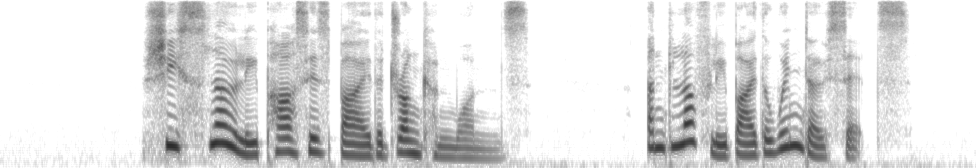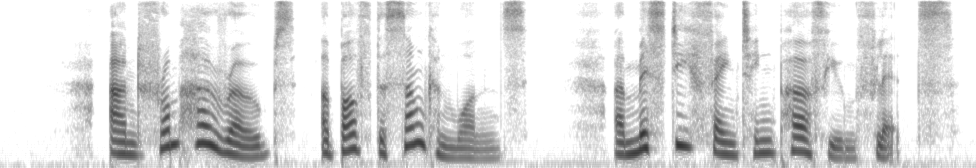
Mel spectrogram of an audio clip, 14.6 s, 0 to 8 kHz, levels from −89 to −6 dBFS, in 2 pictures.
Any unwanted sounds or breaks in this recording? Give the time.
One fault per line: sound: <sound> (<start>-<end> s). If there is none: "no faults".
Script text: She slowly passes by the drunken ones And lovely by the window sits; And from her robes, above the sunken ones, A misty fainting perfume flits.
no faults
